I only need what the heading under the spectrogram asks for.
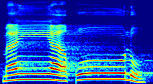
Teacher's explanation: মাই নুন সাকিনের পরে ইদগামে বা গুন্নার হরফ ইয়া আসার কারণে নুন সাকিনকে ইয়ার সাথে গুন্নাহের সাথে মিলিয়ে পড়তে হবে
